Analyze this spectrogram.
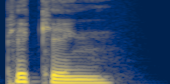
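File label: "picking", British English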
